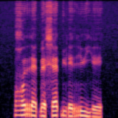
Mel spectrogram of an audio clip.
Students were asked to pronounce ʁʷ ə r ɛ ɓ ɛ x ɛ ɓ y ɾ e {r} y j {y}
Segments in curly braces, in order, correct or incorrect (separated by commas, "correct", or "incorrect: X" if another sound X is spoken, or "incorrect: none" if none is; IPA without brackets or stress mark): correct, incorrect: e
